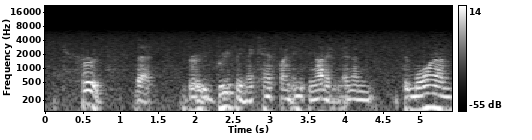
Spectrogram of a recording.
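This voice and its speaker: The speaker is a man. Room echo can be heard. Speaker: vlogger. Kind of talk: casual vlog monologue. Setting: home, recording on tripod. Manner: fast; halting, many fillers.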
